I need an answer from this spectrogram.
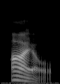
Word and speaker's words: aisle: Isle.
